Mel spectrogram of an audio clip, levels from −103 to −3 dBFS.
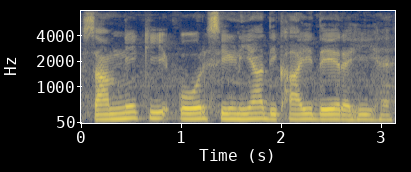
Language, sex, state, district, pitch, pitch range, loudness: Hindi, male, Uttar Pradesh, Lucknow, 135 Hz, 130-145 Hz, -17 LUFS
